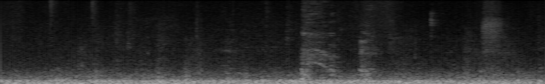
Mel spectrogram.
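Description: Steady low rumble of a moving suburban train coach on the rails, heard from inside the carriage, with a few sharp clicks in the first second or so. A brief voice rises over it about four seconds in.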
